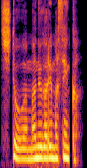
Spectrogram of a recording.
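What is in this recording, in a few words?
encounter fear, Japanese; felmina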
